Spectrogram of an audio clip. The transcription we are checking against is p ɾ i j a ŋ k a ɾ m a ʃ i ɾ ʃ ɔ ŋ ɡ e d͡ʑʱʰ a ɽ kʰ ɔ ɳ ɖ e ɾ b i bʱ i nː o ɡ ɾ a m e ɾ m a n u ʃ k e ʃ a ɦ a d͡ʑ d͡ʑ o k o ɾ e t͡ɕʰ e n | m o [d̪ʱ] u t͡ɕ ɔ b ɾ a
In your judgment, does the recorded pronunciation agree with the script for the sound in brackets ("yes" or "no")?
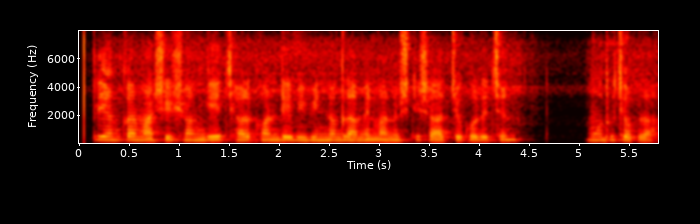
yes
